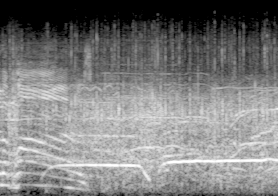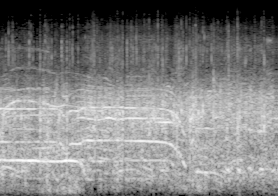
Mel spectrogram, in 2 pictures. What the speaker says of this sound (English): Let's give a big, big round of applause.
